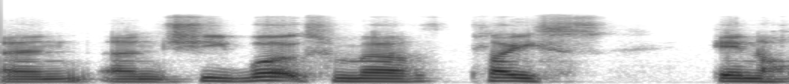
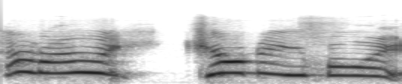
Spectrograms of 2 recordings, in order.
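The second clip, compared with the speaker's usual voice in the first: put-on squeaky, very high child voice; 4 dB louder than usual. Retelling how a medium spoke as a boy spirit: imitating the medium's child voice. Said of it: "And she talks like that".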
